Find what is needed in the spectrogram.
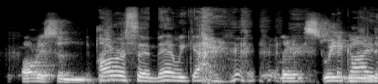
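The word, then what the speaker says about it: Øresund: Is it the Orson Bridge? Orison.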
